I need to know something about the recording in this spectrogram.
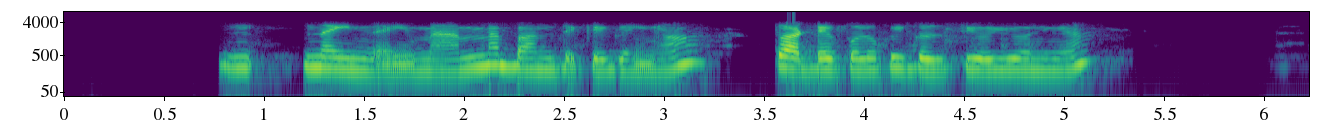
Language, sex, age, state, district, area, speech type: Punjabi, female, 18-30, Punjab, Fazilka, rural, conversation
